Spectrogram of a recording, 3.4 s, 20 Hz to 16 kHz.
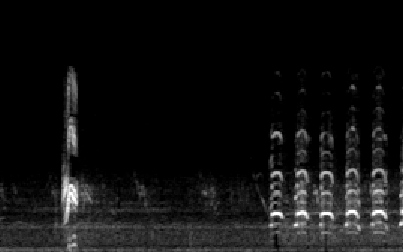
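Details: Osprey at the Dunrovin Ranch nest, 5 May 2020, as the fourth fish arrives: a single sharp note, a quiet gap, then six clear whistled chirps in quick, even succession.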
